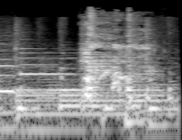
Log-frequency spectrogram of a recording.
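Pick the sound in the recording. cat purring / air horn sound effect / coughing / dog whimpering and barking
coughing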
